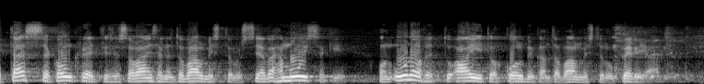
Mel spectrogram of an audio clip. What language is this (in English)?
Finnish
